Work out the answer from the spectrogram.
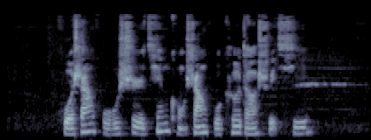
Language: Chinese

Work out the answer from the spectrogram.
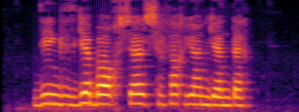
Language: Uzbek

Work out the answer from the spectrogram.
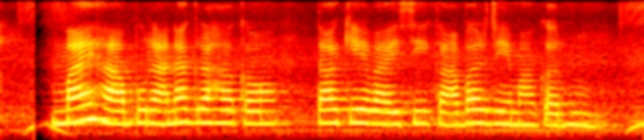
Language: Chhattisgarhi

